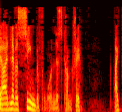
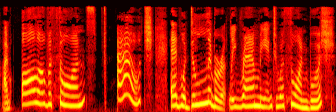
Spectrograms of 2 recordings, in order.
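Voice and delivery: put-on higher, slow complaining young woman; 7 semitones higher, 3 dB louder than usual. A narrator's reading. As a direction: whine about the thorns. Lucky complaining about thorns.

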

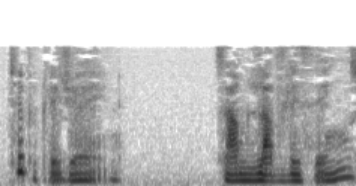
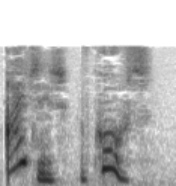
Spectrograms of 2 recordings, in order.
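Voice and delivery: quickly; 12 semitones higher than usual. Acted. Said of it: "Jane said very quickly".

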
